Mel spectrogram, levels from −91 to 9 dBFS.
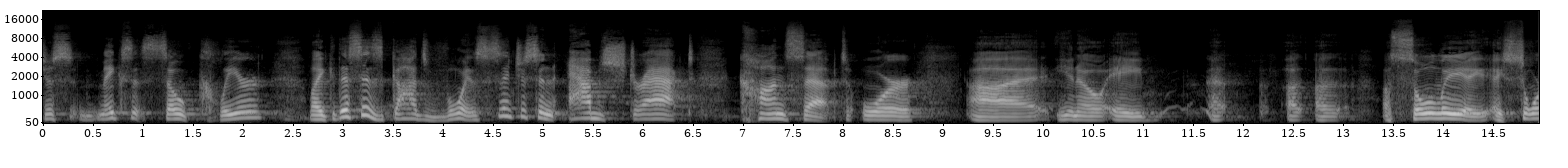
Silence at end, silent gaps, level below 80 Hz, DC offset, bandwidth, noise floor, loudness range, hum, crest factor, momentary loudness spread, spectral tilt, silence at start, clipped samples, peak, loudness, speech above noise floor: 0 s; none; -82 dBFS; under 0.1%; 11.5 kHz; -58 dBFS; 6 LU; none; 18 dB; 16 LU; -5.5 dB/octave; 0 s; under 0.1%; -10 dBFS; -28 LUFS; 30 dB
